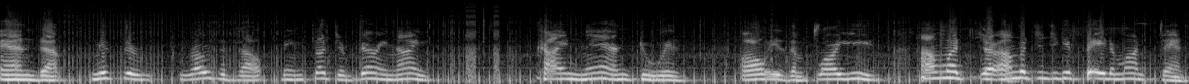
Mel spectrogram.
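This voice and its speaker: Against noticeable background noise, a woman with a fairly high pitch speaks at a very slow pace. Long, frequent pauses break up her ordinary pitch variation. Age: 70s. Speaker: local historian. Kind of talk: talk to an audience, interviewing a guest. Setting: public talk with loudspeaker.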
